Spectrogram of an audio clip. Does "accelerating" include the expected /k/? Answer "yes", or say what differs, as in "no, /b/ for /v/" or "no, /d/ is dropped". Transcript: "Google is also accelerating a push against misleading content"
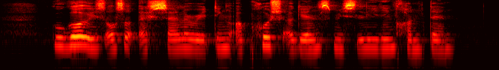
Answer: yes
